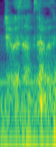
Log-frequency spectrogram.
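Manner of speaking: dropped to a whisper; hushed, stressing it; whispered emphasis. Real, not acted. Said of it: "emphatic repeat in whisper".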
